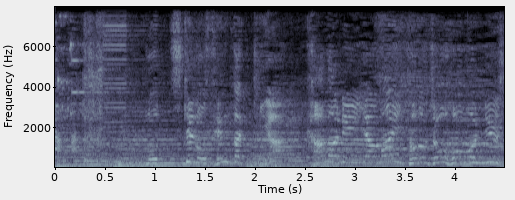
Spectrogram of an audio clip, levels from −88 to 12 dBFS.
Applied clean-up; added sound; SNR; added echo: none; Plucked string instrument; 19 dB; reverberation time 1.7 s.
